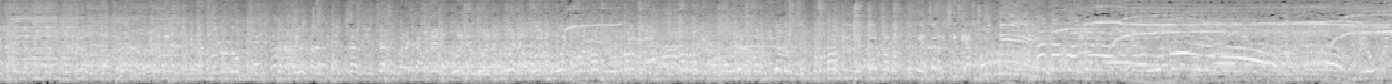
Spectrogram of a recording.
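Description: A large crowd of spectators shouts and cheers outdoors.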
